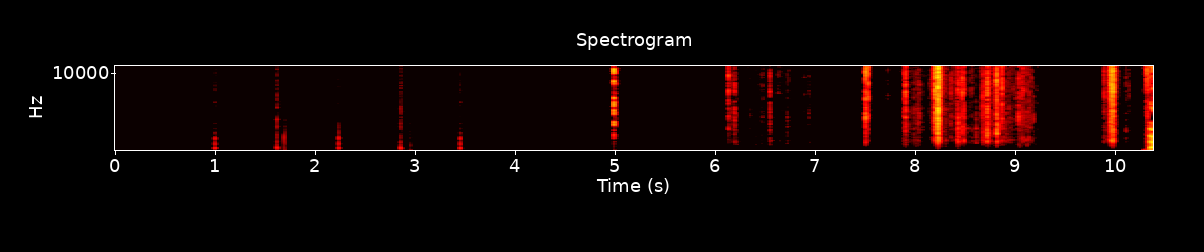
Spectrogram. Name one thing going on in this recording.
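Soft clicks and handling noises come from a small device.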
